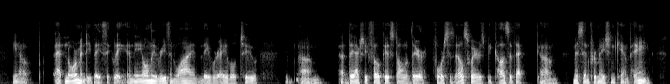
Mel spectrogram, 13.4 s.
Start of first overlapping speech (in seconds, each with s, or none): none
